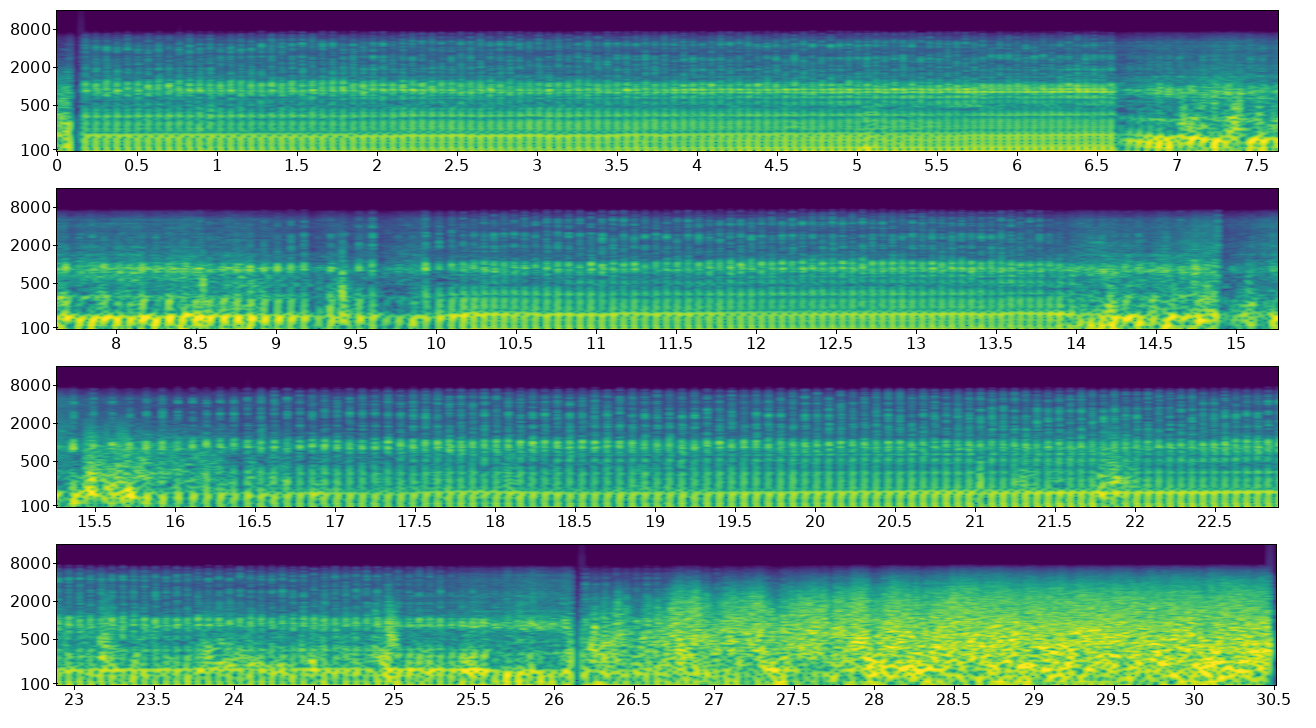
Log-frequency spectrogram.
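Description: Royal Enfield single-cylinder motorcycle engine running under way, its pitch shifting a few times as the speed changes. Near the end, wind rushing over the microphone grows louder and covers it.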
